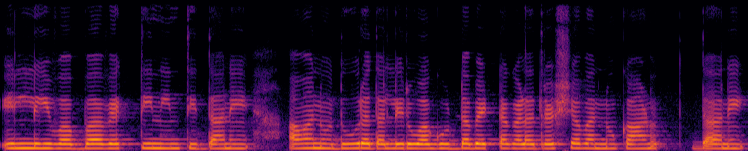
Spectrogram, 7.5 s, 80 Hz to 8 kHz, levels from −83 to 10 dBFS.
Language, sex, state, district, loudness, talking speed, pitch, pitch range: Kannada, female, Karnataka, Bidar, -15 LUFS, 90 wpm, 230 Hz, 230-235 Hz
